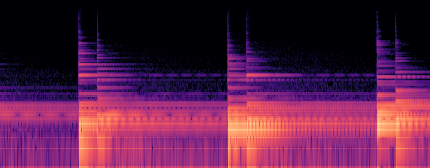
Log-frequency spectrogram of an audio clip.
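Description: Sampled nylon-string guitar (Omnisphere preset) playing three chords about three seconds apart, each struck as the root and fifth together with the third entering a beat later, each left to ring and fade before the next.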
